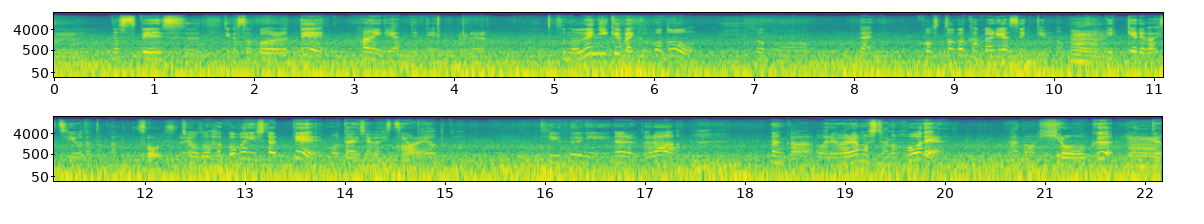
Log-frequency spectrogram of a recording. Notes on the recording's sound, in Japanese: 2023年10月の群馬県館林たぬきゲーム会で遊んできた帰りの車内での収録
